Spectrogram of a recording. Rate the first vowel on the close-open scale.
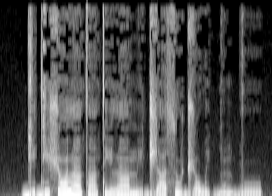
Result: close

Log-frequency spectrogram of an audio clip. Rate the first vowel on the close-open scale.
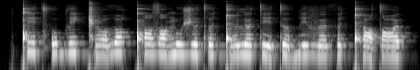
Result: mid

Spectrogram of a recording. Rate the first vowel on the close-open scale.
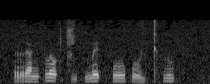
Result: open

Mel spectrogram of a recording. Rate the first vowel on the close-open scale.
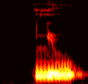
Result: close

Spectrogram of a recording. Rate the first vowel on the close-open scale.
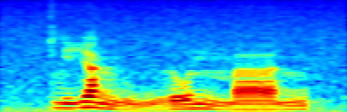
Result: close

